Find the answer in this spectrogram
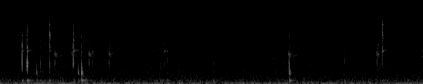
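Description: Faint, short clicks and taps from a plastic solar power bank being handled: a quick run of about four in the first second, then two single clicks near the end.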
